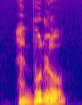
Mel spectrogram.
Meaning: birch tree
- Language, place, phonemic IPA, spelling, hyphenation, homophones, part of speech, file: French, Paris, /bu.lo/, bouleau, bou‧leau, boulot, noun, Fr-bouleau.ogg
